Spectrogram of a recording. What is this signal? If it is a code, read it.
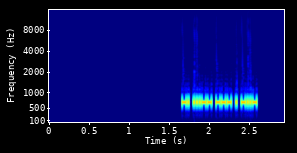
Morse code, heard as a keyed tone, about 68 wpm, 700 Hz. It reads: N3OEX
